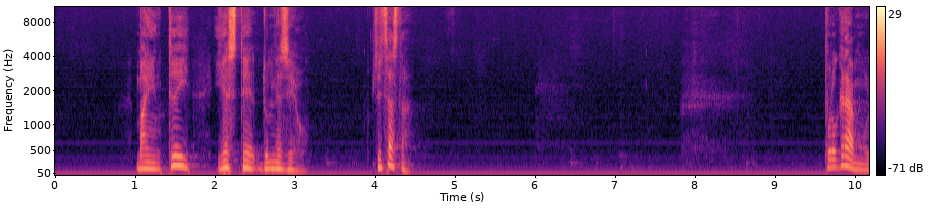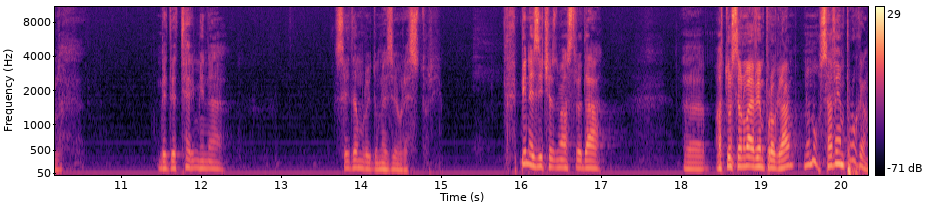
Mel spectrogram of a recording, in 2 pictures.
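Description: A middle-aged man preaches with emphasis into a microphone, in bursts with pauses between phrases.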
